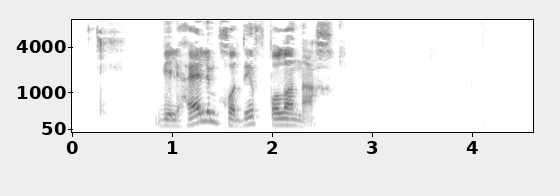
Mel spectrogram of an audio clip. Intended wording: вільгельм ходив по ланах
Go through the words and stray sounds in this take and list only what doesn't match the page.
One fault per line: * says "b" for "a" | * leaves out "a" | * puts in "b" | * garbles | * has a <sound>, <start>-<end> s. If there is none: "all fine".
all fine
